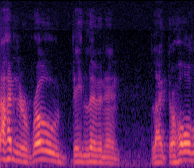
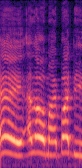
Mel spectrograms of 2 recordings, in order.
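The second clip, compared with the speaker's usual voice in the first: very high, very loud put-on Indian accent; 10 semitones higher, 14 dB louder than usual. Speaker imitates her son greeting people: imitating son's put-on Indian accent. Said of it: "my son even does the accent".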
